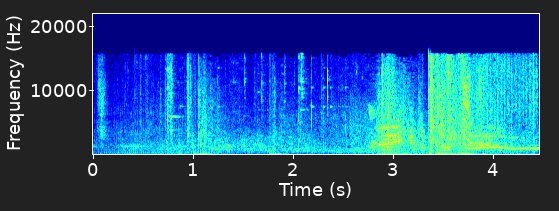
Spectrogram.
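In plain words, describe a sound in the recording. Heavy explosions boom and rumble nearby.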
